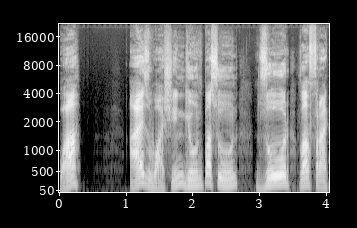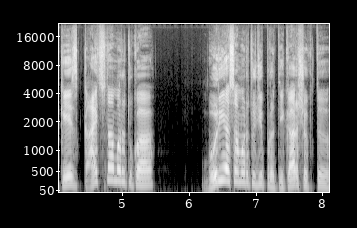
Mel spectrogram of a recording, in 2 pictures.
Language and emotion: Goan Konkani, surprised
